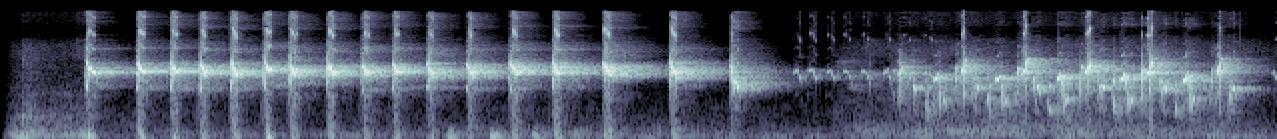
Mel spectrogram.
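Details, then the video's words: Sooty-headed bulbul in lively 'gacor' form, delivering sharp 'uplik nembak ropel' style song: a fast run of about fifteen clipped, piercing chips, a short pause, then a thin trill and a busier warbled chatter. "trucukan gacor UPLIK NEMBAK ROPEL TAJAM"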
